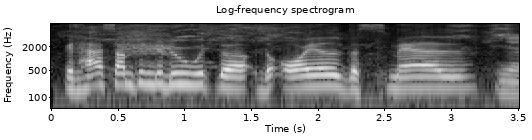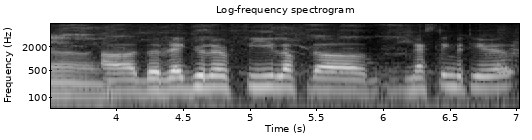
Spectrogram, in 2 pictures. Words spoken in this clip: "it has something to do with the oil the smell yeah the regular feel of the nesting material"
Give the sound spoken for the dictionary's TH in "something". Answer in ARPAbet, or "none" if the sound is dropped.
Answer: T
